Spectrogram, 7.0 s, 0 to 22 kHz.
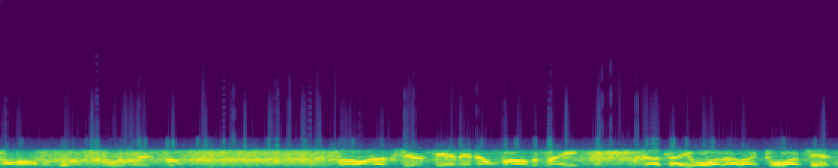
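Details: Kenwood TS-2000 on HF, on a nightly net frequency. Heavy, steady hiss with faint garbled voices; only signals of S9 or better are readable, weaker stations are buried. HF radio noise interference.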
